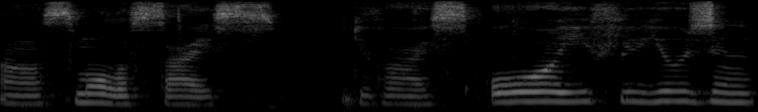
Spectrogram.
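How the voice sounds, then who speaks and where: A woman speaks at medium pitch with a dark, mellow tone. The background is quiet. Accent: Russian. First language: Russian. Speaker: beading craft tutor. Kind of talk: tutorial. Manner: halting, many fillers.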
